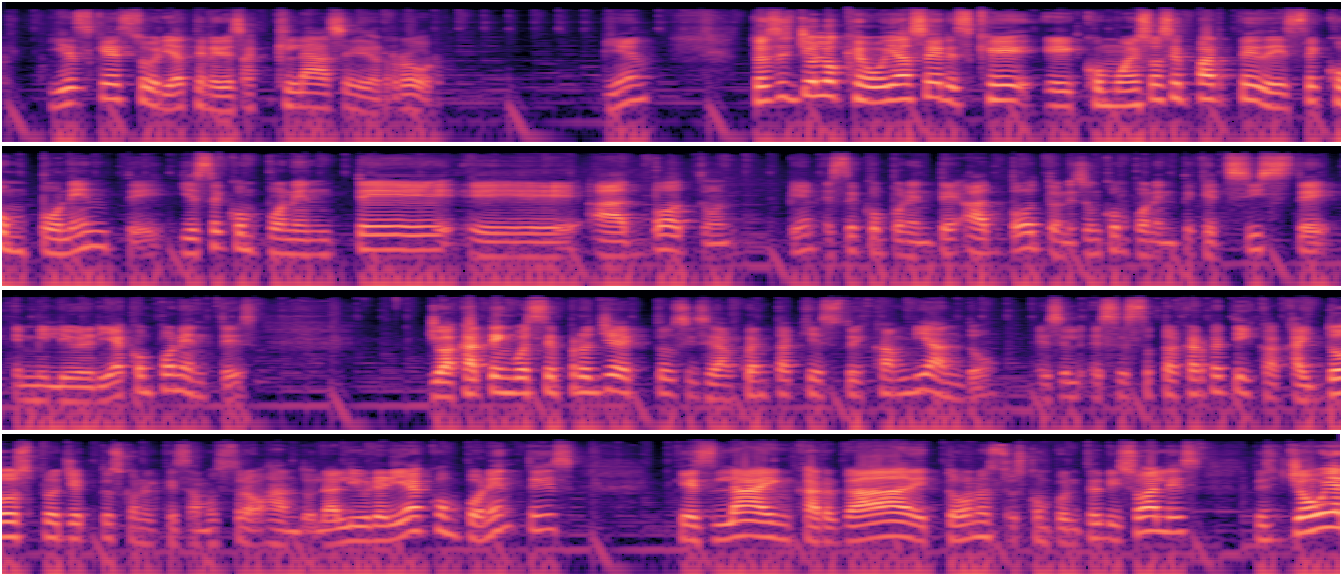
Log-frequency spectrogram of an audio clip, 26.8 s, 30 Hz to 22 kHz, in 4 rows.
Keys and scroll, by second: 15.2 super+Right.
